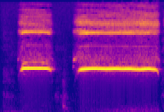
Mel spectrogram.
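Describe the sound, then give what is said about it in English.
Two loud, sustained train whistle blasts, a short one followed by a longer one, each a steady high tone with bright overtones and a brief gap between them, announcing the 'pitching train' fundraising segment on WBAI New York radio. “The pitching train is pulling into the radio station.”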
